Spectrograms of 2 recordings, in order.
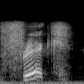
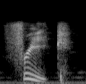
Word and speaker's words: freak: was just fine uh give me a good long e sound instead of freck it's e free freak freak good so let's try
